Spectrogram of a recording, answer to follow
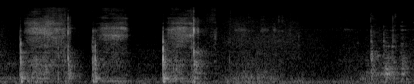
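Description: Polishing paper on a stick rubbed back and forth across the face of a bezel rocker, in a few quick strokes that stop about halfway through. This is the final polishing step, meant to leave the tool's face with a little tooth.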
